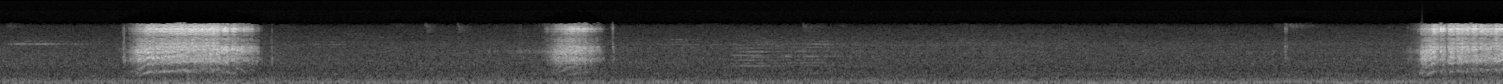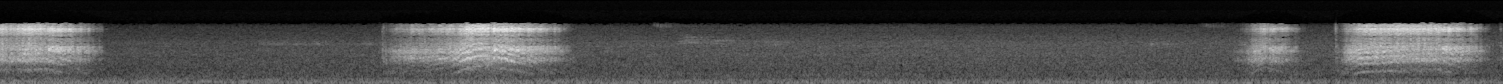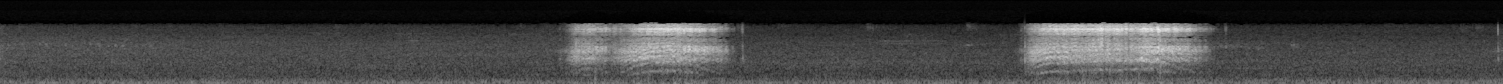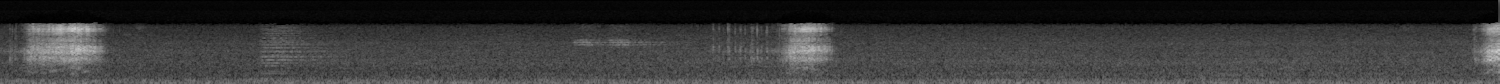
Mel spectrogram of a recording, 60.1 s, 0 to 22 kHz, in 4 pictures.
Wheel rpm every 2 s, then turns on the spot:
30, 30, 10, 0, 0, 0, 0, 100, 0, 30, 10, 0, 0, 10, 70, 0, 0, 0, 50, 0, 90, 0, 10, 10, 0, 0, 10, 0, 0, 10.
none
